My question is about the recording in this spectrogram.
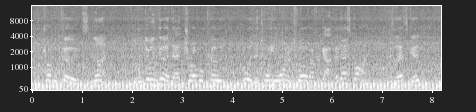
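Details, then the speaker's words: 2024 Yamaha YZ450F single-cylinder warming at idle after overheating repair (melted water spout); 13 volts, water temperature 64°C rising to 75°C. Steady, smooth idle about 3.5 beats a second, no misses; healthy. "uh let's fire her up and let her just get nice and warm going sit here and let her warm up on her own I'll be right back"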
